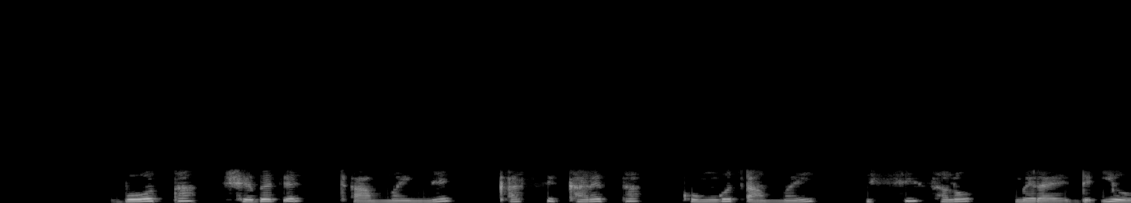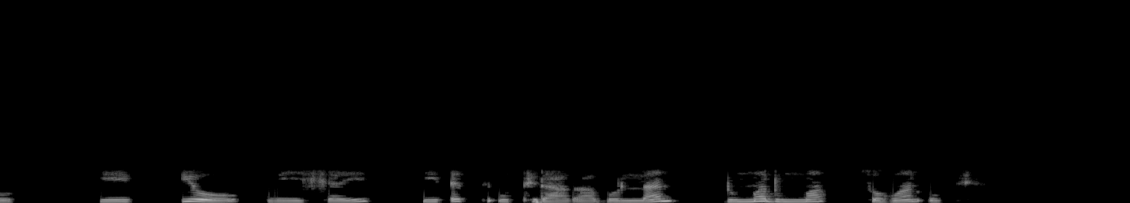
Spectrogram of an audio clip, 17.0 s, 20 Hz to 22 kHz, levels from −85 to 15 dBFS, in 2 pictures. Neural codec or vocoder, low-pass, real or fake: vocoder, 44.1 kHz, 128 mel bands every 256 samples, BigVGAN v2; 3.6 kHz; fake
